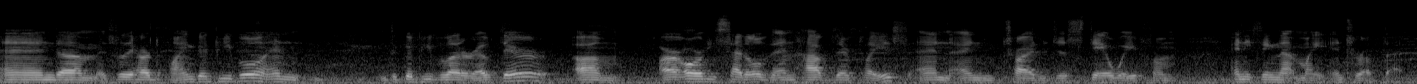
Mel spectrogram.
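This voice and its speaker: A speaker with a Canadian accent talks at a fairly slow pace with ordinary pitch variation. Audible room echo can be heard. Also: man, fairly low pitch for a man. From Canada, Toronto area. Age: 30s. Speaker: homeless man with addiction. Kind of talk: documentary interview. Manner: hesitant, many fillers.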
